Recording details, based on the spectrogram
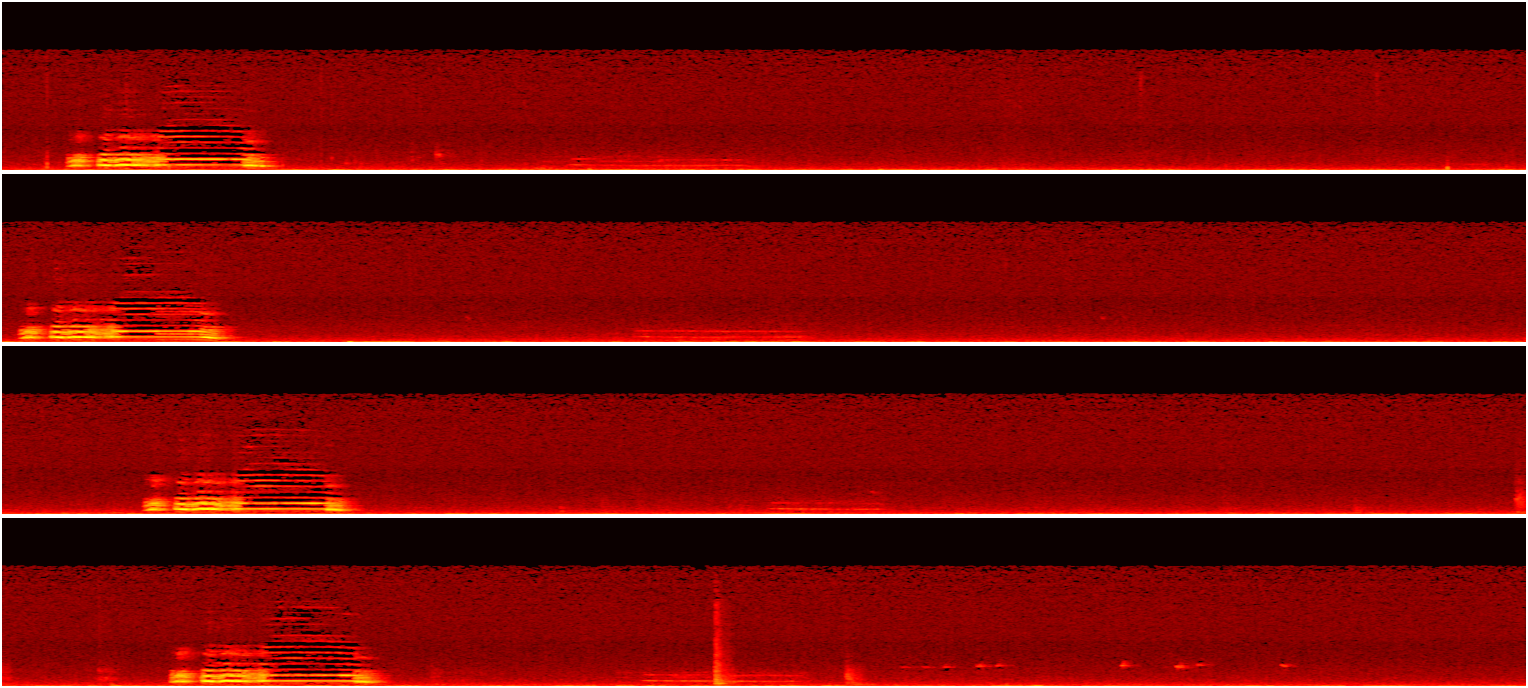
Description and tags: Rooster crowing - far away
| - Description - |
Rooster crowing in the distance
rooster, crowing, wake, chicken, farm, rural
